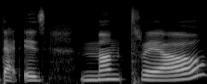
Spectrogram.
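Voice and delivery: very bad put-on French accent on Montreal. A music show host introduces the episode from a montreal hotel room, very terrible french accent. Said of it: "in my very terrible French accent".

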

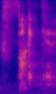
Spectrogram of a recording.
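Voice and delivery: muttering under her breath. Retelling what she said at the end of the first half, muttering under her breath. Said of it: "just mutters under her breath".

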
